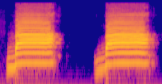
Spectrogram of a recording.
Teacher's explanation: দুই ঠোঁটের ভিজা অংশ থেকে বা অক্ষরটা উচ্চারণ হবে। বা, বা, একালিপ টেনে পড়তে হবে।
